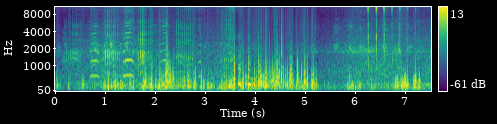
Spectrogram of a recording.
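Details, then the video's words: Gentoo penguins calling at Neko Harbour, Antarctic Peninsula, Antarctica: loud nasal, goose-like honks and braying notes with rising and falling tones, overlapping from several birds. Between calls there are rough noise bursts and faint chattering. "Gentoo Penguins, Neko Harbour, Antarctic Peninsula, Antarctica"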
